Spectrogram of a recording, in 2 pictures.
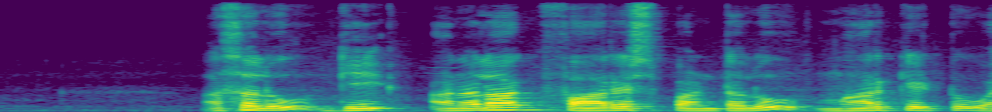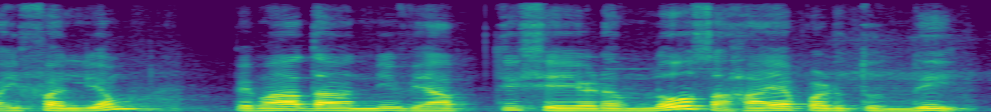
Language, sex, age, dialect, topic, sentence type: Telugu, male, 25-30, Telangana, agriculture, statement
